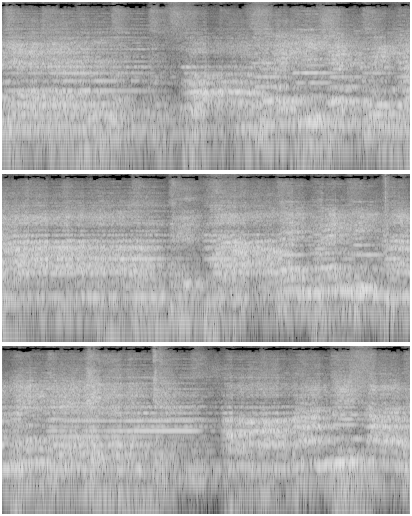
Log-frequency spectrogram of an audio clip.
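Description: Choral music: a choir singing in sustained phrases, with a brief dip between phrases about two seconds in and again near the end.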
